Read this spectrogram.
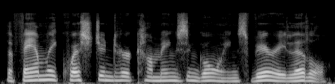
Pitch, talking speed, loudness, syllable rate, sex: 170 Hz, 160 wpm, -17 LUFS, 5.0 syllables/s, female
